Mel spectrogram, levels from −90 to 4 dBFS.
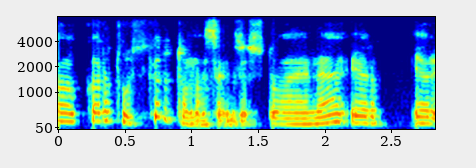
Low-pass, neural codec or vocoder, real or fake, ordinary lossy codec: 7.2 kHz; none; real; Opus, 24 kbps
